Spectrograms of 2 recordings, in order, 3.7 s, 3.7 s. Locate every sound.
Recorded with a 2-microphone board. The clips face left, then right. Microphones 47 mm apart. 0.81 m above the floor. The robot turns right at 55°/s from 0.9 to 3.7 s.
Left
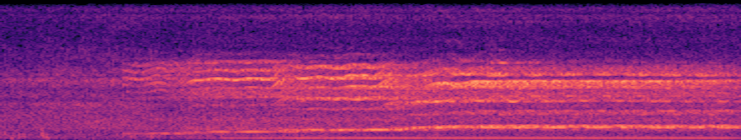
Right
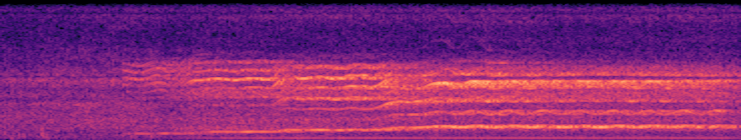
0.6 s singing: 165° left, 9 m; by 3.6 s 45° right, 9 m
